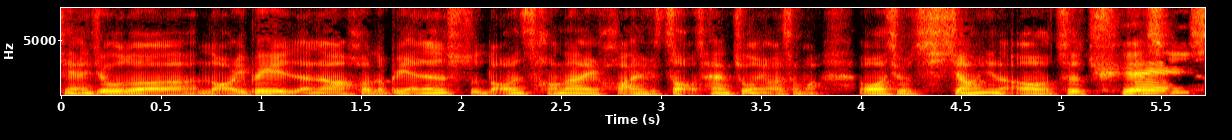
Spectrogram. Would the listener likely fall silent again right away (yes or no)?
yes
